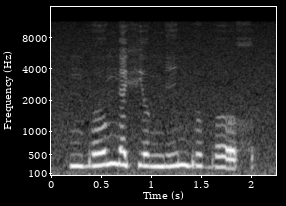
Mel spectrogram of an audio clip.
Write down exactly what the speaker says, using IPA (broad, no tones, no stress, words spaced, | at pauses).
mbo ŋɛfʲoŋi mbubox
